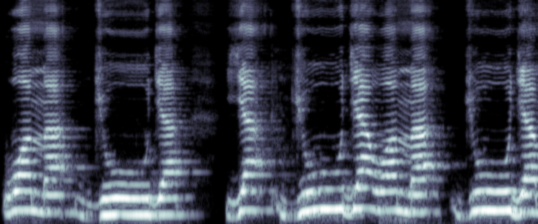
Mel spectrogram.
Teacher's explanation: جیم کو واو مدہ کے ساتھ ملائیں گے تو کھینچ کر ادا کریں گے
